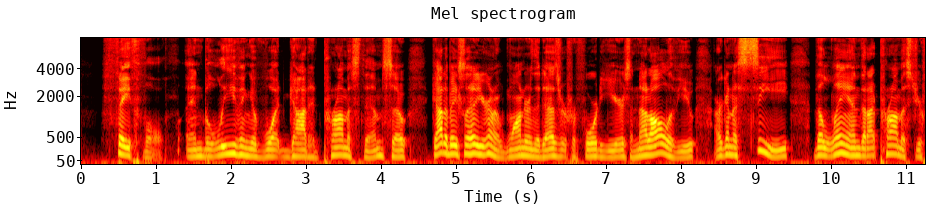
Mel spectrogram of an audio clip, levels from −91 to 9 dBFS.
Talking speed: 210 wpm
